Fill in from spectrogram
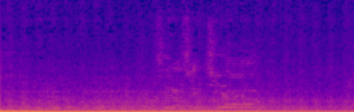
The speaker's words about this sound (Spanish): La lancha autobús se detiene en un estropeado embarcadero de maderas gastadas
